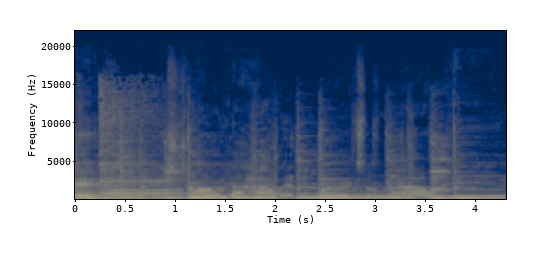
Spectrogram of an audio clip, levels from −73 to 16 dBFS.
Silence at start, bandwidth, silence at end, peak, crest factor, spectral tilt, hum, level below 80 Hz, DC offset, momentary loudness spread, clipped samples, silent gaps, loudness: 0 s; 19.5 kHz; 0 s; -2 dBFS; 16 dB; -5 dB/octave; none; -30 dBFS; under 0.1%; 5 LU; under 0.1%; none; -19 LUFS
